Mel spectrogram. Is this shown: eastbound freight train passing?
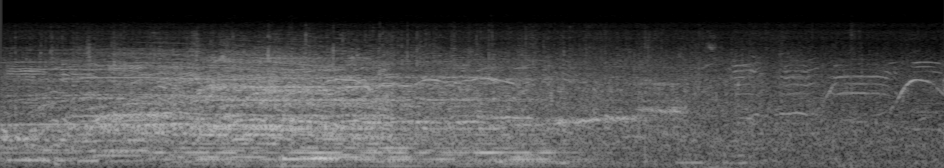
no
